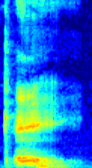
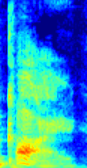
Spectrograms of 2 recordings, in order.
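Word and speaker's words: Takei: Oh my, it's George Teay, not Tai as someone has been insisting on pronouncing it for 60 years. George Teay, not Tai. Teay as in Tupe.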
